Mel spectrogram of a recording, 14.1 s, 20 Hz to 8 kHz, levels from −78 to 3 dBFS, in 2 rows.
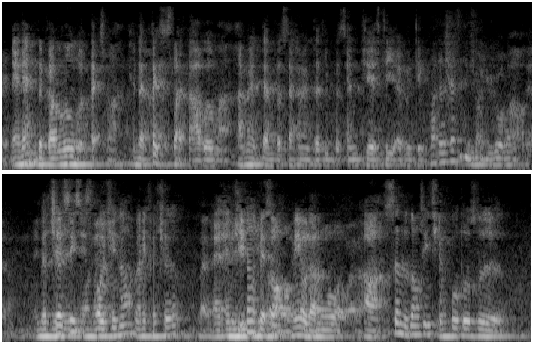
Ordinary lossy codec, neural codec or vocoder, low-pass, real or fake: MP3, 32 kbps; codec, 16 kHz, 4 kbps, FreqCodec, smaller model; 7.2 kHz; fake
